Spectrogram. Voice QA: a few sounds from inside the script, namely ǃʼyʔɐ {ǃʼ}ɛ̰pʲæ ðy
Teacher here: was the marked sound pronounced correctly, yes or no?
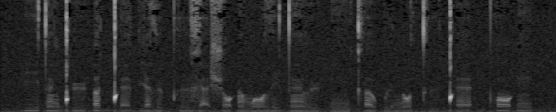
yes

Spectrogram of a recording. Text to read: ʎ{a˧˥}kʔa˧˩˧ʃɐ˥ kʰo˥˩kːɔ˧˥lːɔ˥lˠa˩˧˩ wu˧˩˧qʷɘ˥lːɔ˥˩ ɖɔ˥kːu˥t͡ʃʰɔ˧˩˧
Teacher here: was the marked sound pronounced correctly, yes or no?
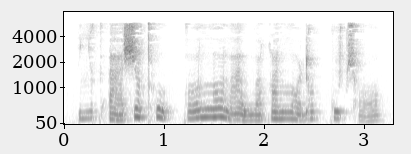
no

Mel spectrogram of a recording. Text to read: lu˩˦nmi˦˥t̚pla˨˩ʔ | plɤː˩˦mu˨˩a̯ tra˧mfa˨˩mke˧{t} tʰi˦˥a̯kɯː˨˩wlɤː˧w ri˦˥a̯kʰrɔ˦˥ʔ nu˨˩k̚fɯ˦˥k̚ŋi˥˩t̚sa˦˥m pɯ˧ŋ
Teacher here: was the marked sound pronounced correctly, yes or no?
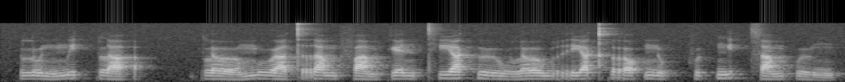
no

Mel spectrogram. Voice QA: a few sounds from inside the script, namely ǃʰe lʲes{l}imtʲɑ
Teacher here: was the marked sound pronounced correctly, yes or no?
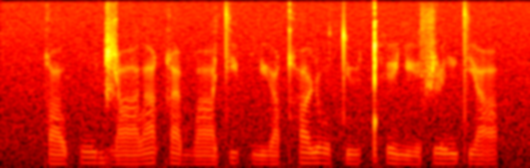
no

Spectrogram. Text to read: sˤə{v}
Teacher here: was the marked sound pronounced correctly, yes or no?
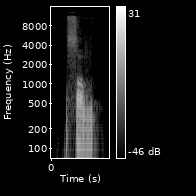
yes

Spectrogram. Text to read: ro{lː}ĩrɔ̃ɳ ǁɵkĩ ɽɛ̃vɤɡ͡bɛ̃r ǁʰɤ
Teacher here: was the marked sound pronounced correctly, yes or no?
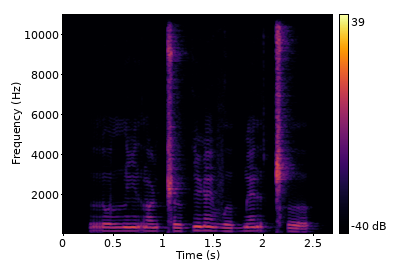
yes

